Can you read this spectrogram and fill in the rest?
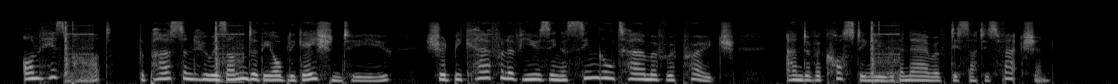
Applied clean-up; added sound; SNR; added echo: none; Printer; 7 dB; none.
